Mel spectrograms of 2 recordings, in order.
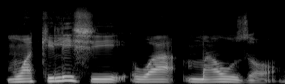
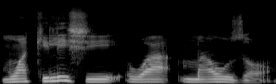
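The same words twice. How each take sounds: The two takes are said the same way.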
